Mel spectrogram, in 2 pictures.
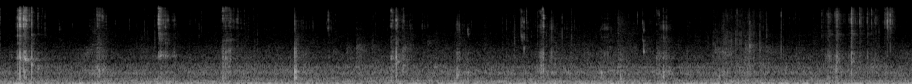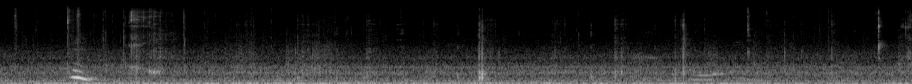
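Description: A person chewing and biting crispy fried grasshoppers close to the microphone, with many small, sharp crunches.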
